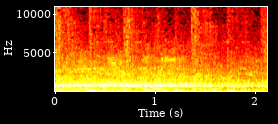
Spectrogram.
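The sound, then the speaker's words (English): A stadium crowd cheers a defensive play in a steady, dense roar of many voices that holds at an even loudness for the whole couple of seconds, with no single voice standing out. “My goodness, what a defensive play. Half the crowd can't even believe it.”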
